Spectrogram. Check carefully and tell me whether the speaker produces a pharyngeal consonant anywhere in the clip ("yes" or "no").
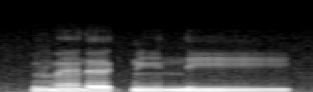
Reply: no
